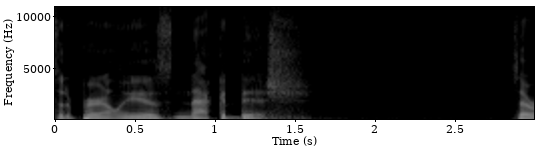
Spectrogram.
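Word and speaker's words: Natchitoches: it that's in Louisiana the way you actually pronounce it apparently is knackadish is that right do you guys all know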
